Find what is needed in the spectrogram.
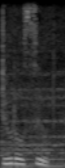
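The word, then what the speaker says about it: ドゥードゥル・スート: ラフビズミアニス・ベーソショック・ザ・ハートオアシスメーカドゥードゥルスート Trey's Paint the Roses spell is pronounced Doodle Suit, while Paint the Roses is the spell's hidden meaning.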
